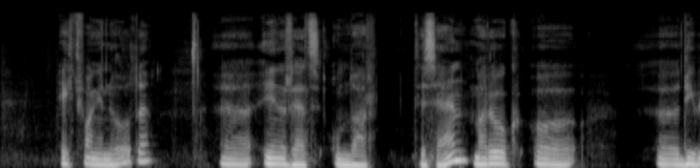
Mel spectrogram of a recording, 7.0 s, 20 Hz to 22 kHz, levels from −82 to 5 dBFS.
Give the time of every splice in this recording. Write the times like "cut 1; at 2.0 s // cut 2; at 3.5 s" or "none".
none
